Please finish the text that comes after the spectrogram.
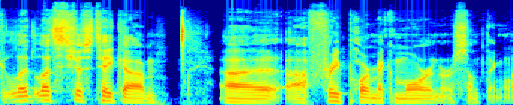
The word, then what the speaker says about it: McMoRan: It's Freeport McMoran. Like McMoran.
